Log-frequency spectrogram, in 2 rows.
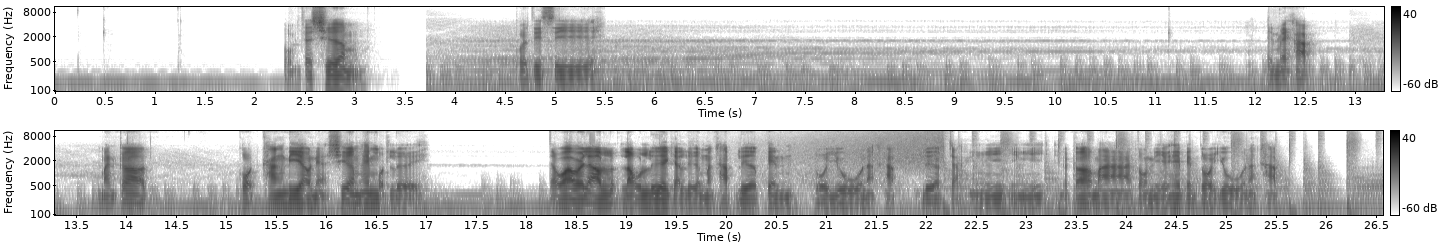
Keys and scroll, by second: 0.5 ctrl+x, 2.6 Tab, 7.3 alt+shift+1, 11.6 ctrl+alt+shift+1, 25.6 Tab, 25.9 scroll.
